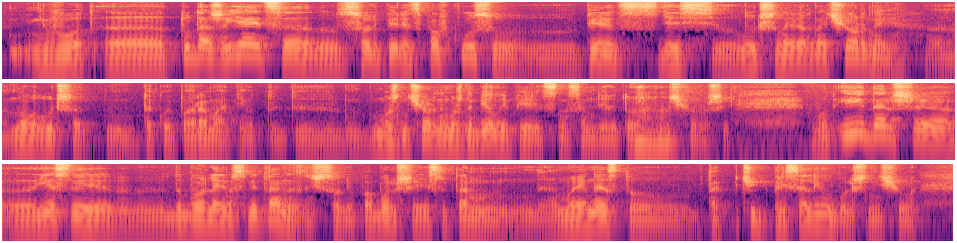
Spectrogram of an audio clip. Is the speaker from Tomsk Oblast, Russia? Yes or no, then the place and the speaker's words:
yes; Tomsk, Tomsk Oblast, Russia; Вообще Сибирь, Западная Сибирь, например, я-то оттуда родом, я из Томска родом.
